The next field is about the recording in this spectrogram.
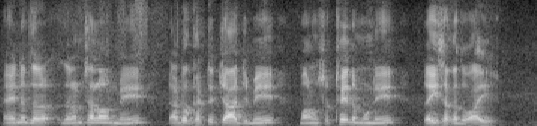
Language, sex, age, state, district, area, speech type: Sindhi, male, 45-60, Maharashtra, Thane, urban, spontaneous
